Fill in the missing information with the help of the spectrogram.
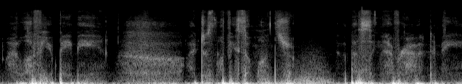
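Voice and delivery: whispered sweet nothings, teasing; mock loving whisper. Turning off the sound, whispering it mock-tender. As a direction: hush it like a lover teasing.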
